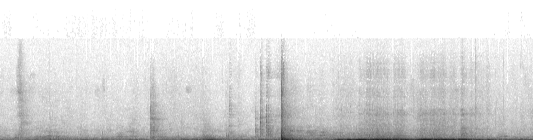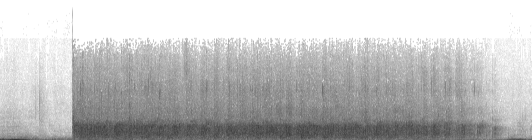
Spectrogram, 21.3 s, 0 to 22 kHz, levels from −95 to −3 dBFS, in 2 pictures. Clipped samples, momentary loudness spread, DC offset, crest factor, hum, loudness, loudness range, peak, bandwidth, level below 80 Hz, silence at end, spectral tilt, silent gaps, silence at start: under 0.1%; 23 LU; under 0.1%; 20 dB; none; -23 LUFS; 17 LU; -4 dBFS; 15 kHz; -40 dBFS; 0 s; -5 dB/octave; none; 0 s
